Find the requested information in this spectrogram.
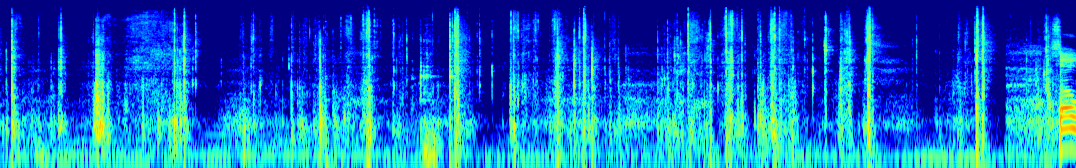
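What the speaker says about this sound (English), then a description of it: "We're going to cut a hole in our vapor barrier." A blade slicing and tearing through plastic vapor barrier sheeting on a garage wall, with rapid crinkling, snapping and scraping bursts in an irregular rhythm, close up and fairly loud throughout.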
